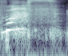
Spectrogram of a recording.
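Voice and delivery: squeaky disbelieving what; high stunned what. Retold or imitated. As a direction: pitch jumps up in disbelief. Third person's praise stuns her.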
